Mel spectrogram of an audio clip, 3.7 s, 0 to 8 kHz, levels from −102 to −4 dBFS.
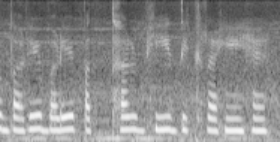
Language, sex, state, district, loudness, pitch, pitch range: Hindi, female, Uttar Pradesh, Lucknow, -14 LUFS, 265 Hz, 255-275 Hz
